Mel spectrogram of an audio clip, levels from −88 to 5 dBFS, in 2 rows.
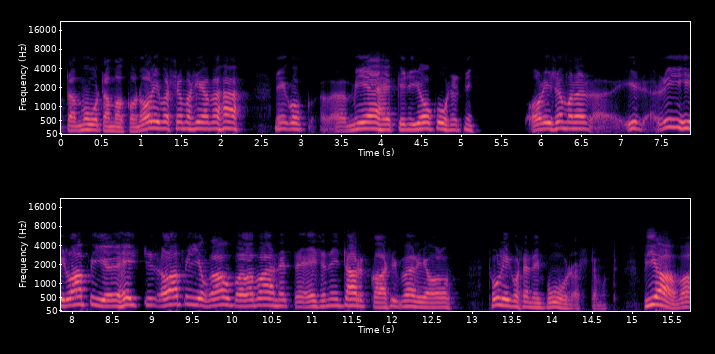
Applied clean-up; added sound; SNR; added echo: neural mask model Resemble Enhance denoiser.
